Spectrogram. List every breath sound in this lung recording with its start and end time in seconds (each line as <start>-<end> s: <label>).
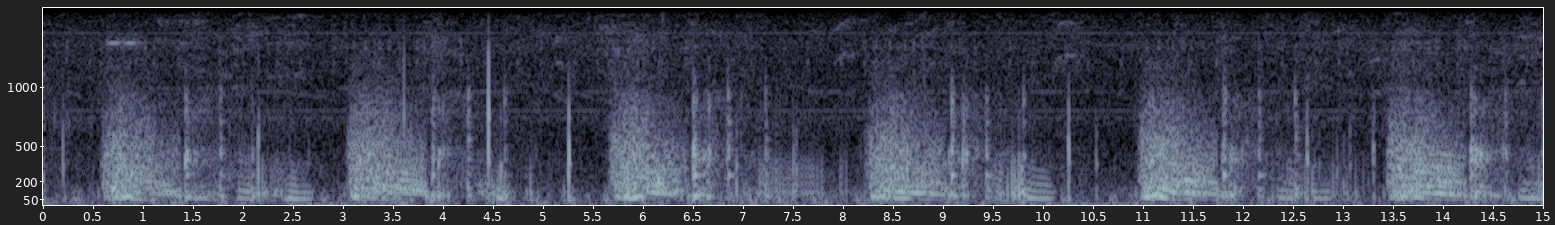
0.53-1.33 s: inhalation
1.39-2.18 s: exhalation
3.00-3.80 s: inhalation
3.83-4.63 s: exhalation
5.62-6.42 s: inhalation
6.49-7.29 s: exhalation
8.23-9.03 s: inhalation
9.11-9.91 s: exhalation
10.97-11.77 s: inhalation
11.84-12.64 s: exhalation
13.47-14.27 s: inhalation
14.31-15.00 s: exhalation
